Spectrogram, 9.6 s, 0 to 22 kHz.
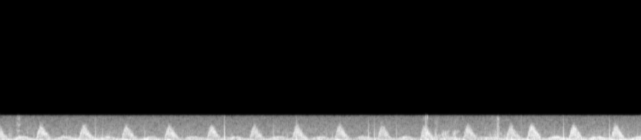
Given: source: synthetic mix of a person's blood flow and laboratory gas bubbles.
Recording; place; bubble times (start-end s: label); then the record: Doppler ultrasound of blood flow; subclavian vein
0.00-0.48 s: bubbles
6.30-6.95 s: bubbles
7.03-7.08 s: bubbles
7.19-7.30 s: bubbles
7.32-7.80 s: bubbles
From the record:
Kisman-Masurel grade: 222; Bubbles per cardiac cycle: several, 3 to 8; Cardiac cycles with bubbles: 10 to 50%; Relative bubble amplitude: moderate (0.250 to 0.450); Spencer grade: 2 (many but less than half of the cardiac periods contain bubble signals, singularly or in groups); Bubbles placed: anywhere in the cardiac cycle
